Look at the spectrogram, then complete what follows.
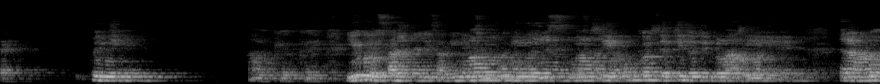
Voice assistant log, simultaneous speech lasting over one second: present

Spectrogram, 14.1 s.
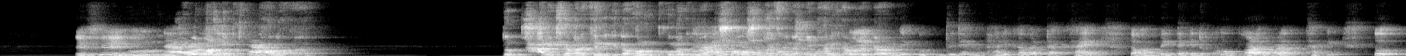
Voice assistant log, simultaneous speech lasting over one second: present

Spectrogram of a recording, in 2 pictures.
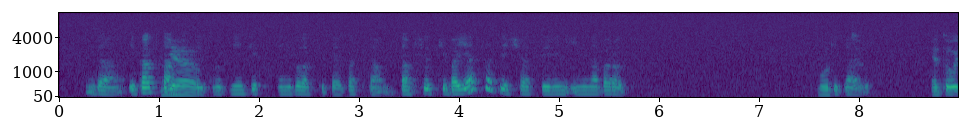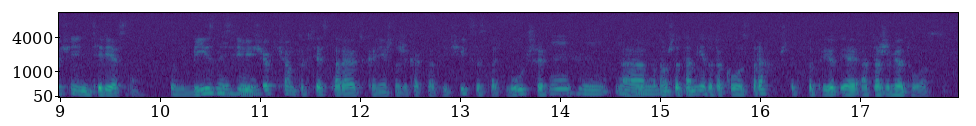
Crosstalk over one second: none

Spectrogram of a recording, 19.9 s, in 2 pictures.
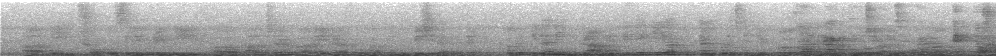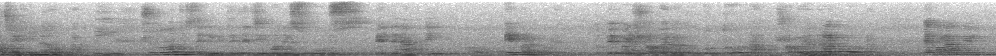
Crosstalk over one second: present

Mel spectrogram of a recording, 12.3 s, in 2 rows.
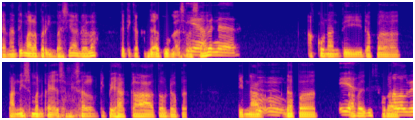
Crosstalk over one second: none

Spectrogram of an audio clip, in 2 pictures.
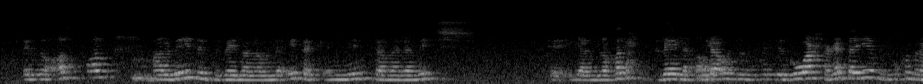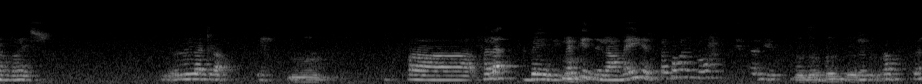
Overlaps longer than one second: none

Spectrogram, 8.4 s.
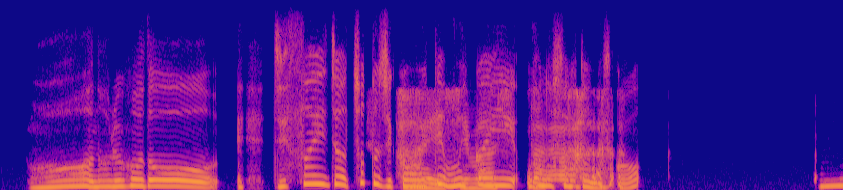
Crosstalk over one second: present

